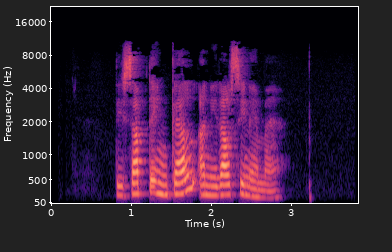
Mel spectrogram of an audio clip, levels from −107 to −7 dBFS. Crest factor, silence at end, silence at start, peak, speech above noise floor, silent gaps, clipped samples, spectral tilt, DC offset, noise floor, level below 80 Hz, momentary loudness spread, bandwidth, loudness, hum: 20 dB; 1 s; 0.8 s; -14 dBFS; 52 dB; none; under 0.1%; -4 dB/octave; under 0.1%; -84 dBFS; -88 dBFS; 13 LU; 11 kHz; -32 LUFS; none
